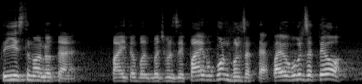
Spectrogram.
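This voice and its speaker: A man's voice: high-pitched, fast. A man teaching a physics class, quizzing his students as he explains. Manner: lively, coaxing, quizzes students with questions. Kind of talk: classroom lecture.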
